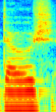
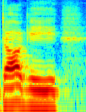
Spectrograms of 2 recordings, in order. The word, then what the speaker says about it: DOGE: of Government Efficiency, and I refuse to pronounce it DOGE, the G is a G sound, so I'll pronounce it doggy.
